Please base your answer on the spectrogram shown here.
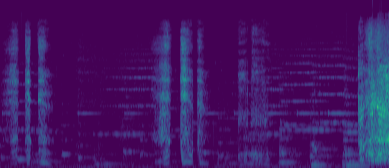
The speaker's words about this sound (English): Pincus's bed, where a large group of people have now gathered and are trying to rouse the dentist with some increasingly urgent throat clearing.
